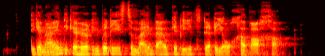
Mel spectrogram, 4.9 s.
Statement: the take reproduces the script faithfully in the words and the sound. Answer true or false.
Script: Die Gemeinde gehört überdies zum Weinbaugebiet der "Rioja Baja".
true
